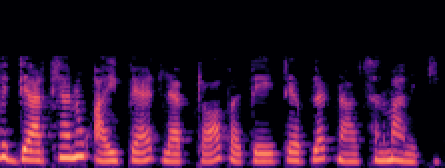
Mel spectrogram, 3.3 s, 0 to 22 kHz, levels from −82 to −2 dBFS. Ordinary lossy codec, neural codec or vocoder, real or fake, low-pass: none; none; real; 5.4 kHz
